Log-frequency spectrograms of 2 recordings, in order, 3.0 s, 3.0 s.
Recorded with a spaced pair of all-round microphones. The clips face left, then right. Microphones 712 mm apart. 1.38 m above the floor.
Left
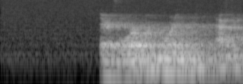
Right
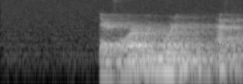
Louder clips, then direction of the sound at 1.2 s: Even; 80° right.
